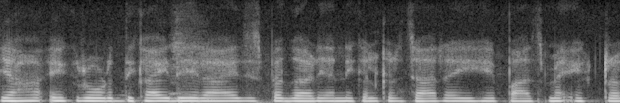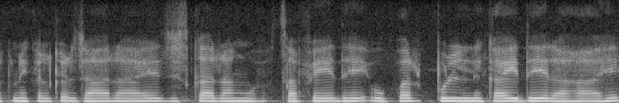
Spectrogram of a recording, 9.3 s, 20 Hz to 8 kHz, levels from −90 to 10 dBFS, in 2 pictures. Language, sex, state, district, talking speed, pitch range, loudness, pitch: Hindi, female, Maharashtra, Chandrapur, 220 wpm, 205-215 Hz, -13 LUFS, 210 Hz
